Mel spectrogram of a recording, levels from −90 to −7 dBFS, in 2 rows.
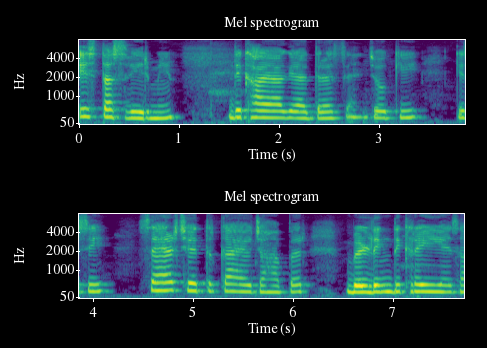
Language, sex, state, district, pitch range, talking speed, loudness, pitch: Hindi, female, Uttar Pradesh, Lucknow, 235-255 Hz, 145 wpm, -19 LUFS, 245 Hz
